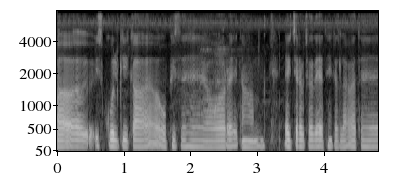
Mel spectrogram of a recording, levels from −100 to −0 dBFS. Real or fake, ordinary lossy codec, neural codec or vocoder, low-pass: real; none; none; 7.2 kHz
